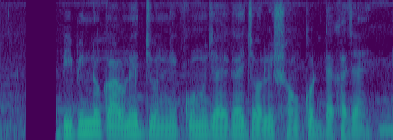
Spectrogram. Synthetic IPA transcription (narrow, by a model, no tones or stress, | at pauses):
bibʱinːokaɾoneɾd͡ʑonːekonod͡ʑaeɡaed͡ʑɔleɾʃɔŋkoʈ̚d̪ɛkʰad͡ʑae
